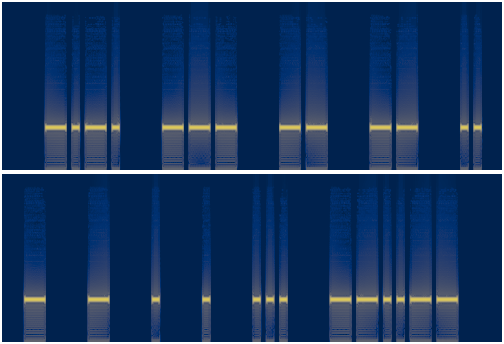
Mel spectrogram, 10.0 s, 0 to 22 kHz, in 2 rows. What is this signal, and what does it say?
Morse code, heard as a keyed tone, about 18 wpm, spaced as for 12 wpm, 1000 Hz. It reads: COMMITTEES,
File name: qotdfiles / 12wpm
